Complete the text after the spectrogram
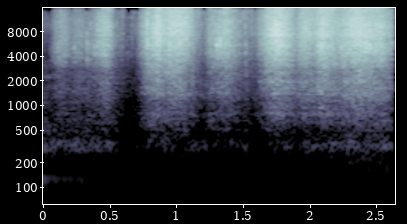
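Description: A rain sound effect made by hand with dried peas, a prop of former radio sound-effects artists: a steady, hissing rush that swells and fades in waves, with no voices.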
